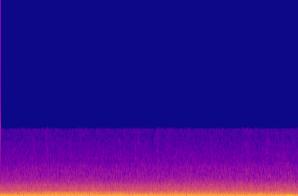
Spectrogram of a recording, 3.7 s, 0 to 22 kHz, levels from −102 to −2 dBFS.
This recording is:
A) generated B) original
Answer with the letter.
B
